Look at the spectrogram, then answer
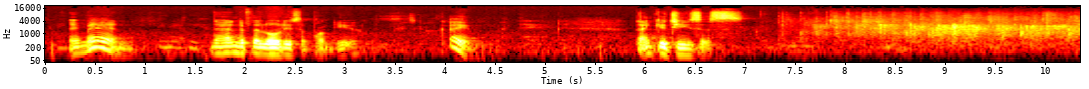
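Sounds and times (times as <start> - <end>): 
speech: 0.2 - 0.9, 1.6 - 3.2, 4.0 - 4.4, 5.9 - 7.0
audience applauding and cheering: 7.3 - 10.3.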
